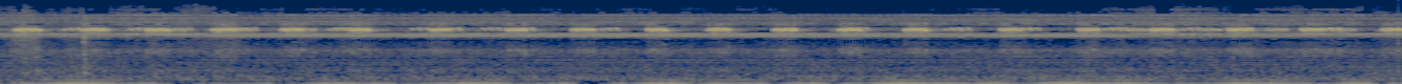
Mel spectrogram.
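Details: Grass insects in a background recording used as white noise for studying: a pulsed, high-pitched chirping repeated about three times per second over a steady high ringing tone, with a faint low hum beneath.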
